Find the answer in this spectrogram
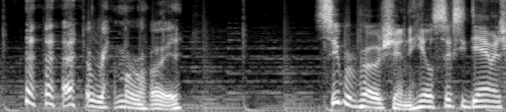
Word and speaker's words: Remoraid: Remoraid. Or Remoraid. Sorry, I always pronounce it wrong. Because I want to say it's like a hemorrhoid. Remoraid.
